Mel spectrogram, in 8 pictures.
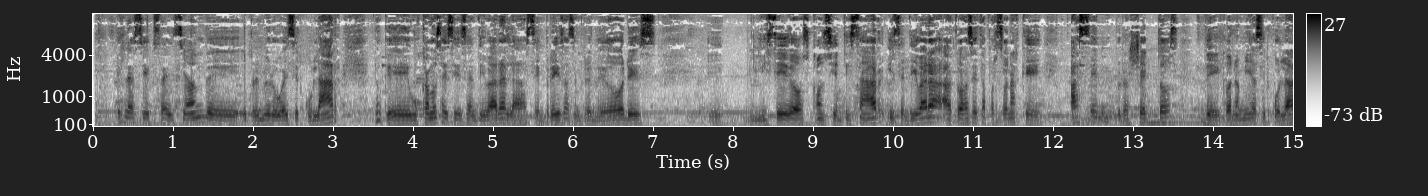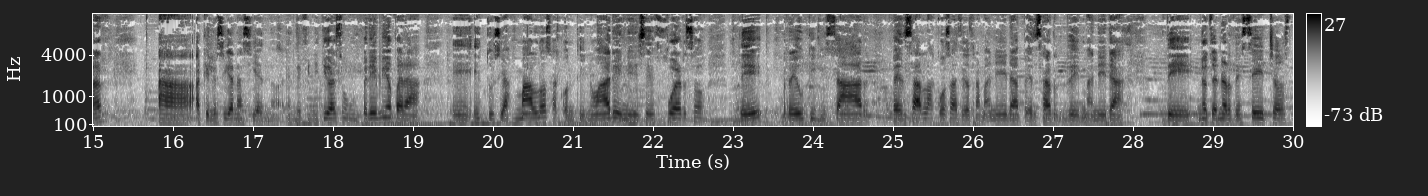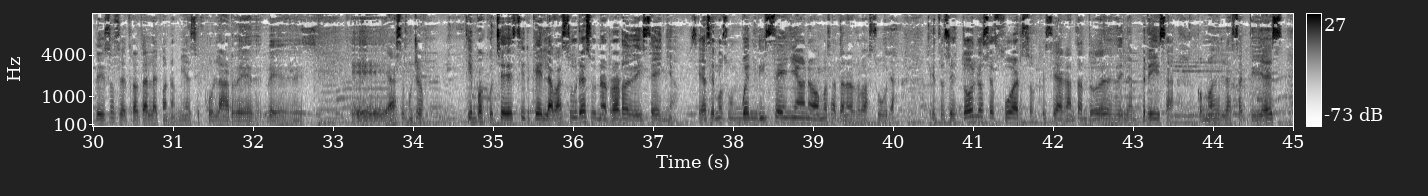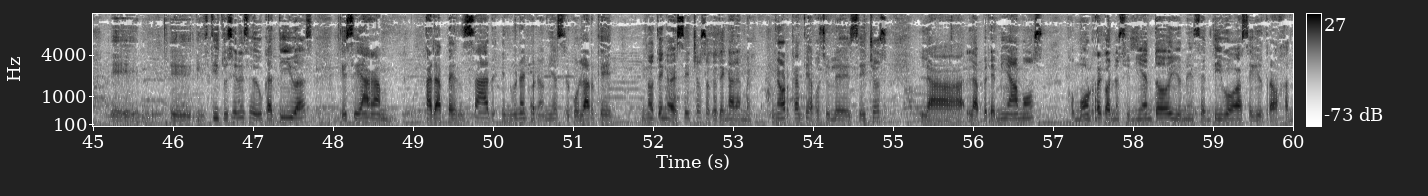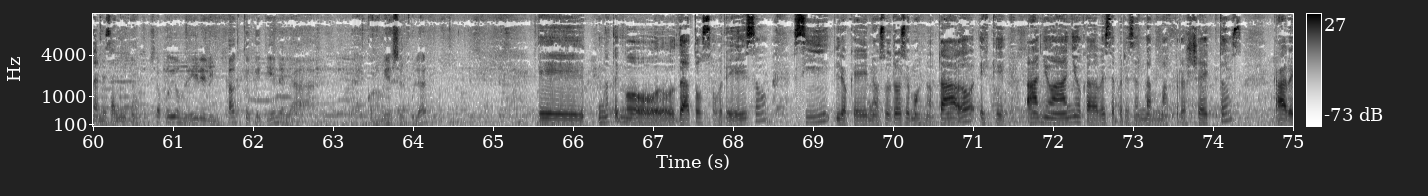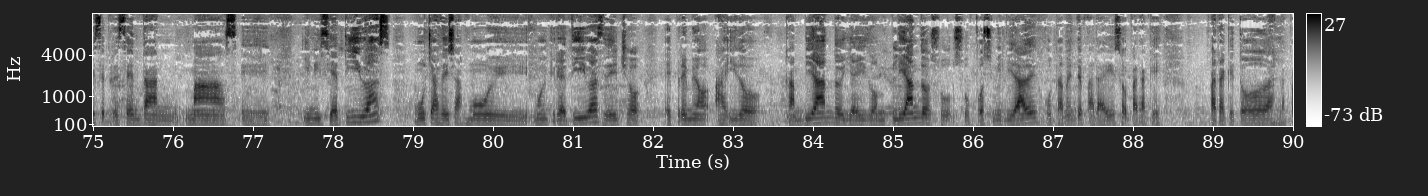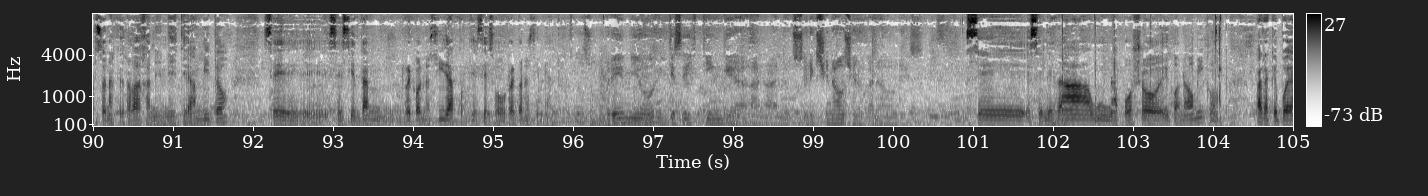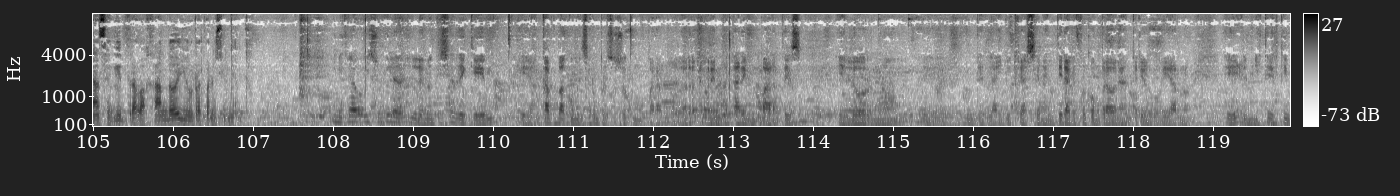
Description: Declaraciones a la prensa de la ministra de Industria, Energía y Minería, Elisa Facio
Declaraciones a la prensa de la ministra de Industria, Energía y Minería, Elisa Facio 20/06/2024 Compartir Facebook X Copiar enlace WhatsApp LinkedIn Tras participar en el lanzamiento de la edición 2024 del Premio Uruguay Circular, este 20 de junio, la ministra de Industria, Energía y Minería, Elisa Facio, realizó declaraciones a la prensa.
